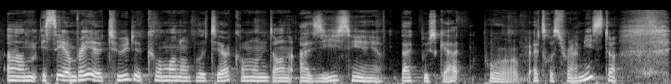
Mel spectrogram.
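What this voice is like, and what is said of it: Slight American accent in French. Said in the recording (French): “Petit accent américain, peut-être ... un petit peu.”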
